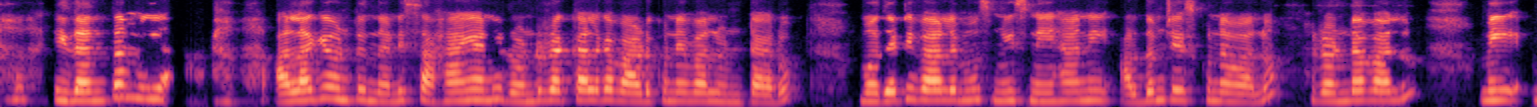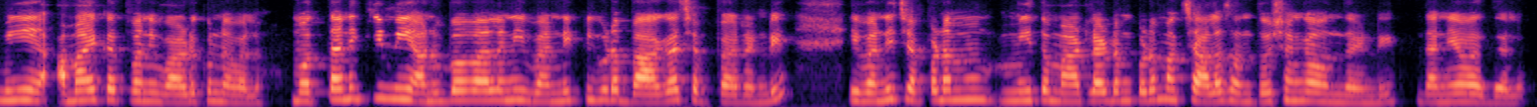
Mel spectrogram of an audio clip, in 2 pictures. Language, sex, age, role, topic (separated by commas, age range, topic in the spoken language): Telugu, female, 30-34, host, పక్కన ఉన్నవారికి మీరు చేసిన చిన్న సహాయం వారి జీవితాన్ని ఎలా మార్చిందో చెప్పగలరా?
